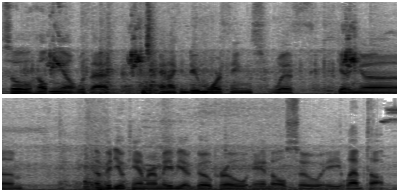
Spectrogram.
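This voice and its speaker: A man in his forties chatting casually to viewers in a halting, rambling vlog, recorded on a phone indoors. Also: on the low side, flat delivery. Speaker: vlogger. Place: small cluttered room indoors. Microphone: phone at arm's length. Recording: noisy phone recording, clear background noise.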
